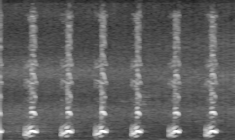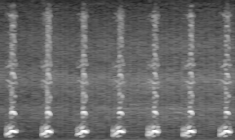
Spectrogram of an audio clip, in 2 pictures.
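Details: Thirteen steady, upward-inflected honking calls of a white-breasted waterhen, a lure sound for drawing birds to a snare after dark, evenly spaced and strongly voiced.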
